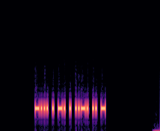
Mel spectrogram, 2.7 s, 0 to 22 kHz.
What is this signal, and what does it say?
Morse code, heard as a keyed tone, about 53 wpm, 700 Hz. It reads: BENEFIT
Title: Sentences from Top 1300 Words - New Word Drill Alt - 50wpm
